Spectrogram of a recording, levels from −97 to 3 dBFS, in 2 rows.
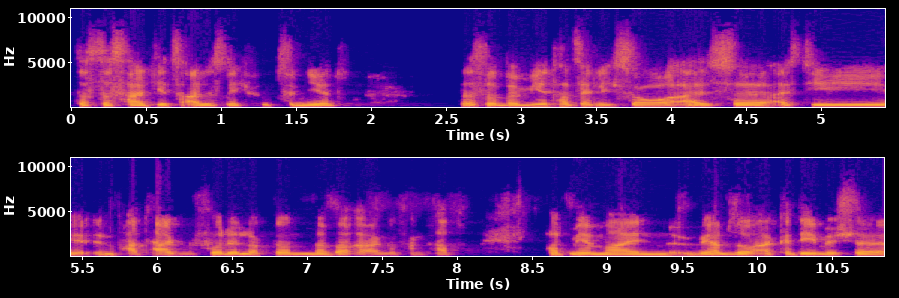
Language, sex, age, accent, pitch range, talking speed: German, male, 20-39, German, 100-115 Hz, 195 wpm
